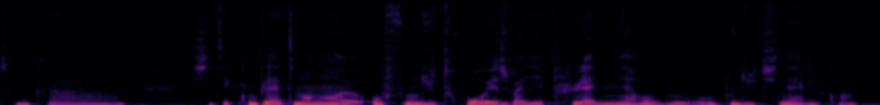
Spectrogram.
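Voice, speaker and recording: A woman's voice is somewhat breathy, with a dark, mellow tone. Her intonation is monotone and flat, at a moderate pace. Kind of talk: interview answer.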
